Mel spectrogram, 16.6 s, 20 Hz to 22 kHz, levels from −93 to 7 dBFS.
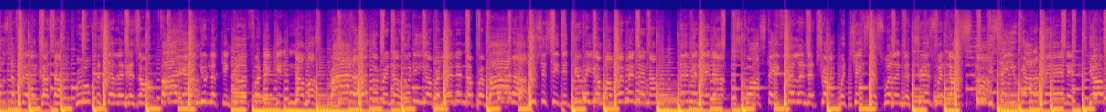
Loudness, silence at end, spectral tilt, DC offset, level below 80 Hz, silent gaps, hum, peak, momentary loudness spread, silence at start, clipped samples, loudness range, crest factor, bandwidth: -13 LUFS; 0 s; -5 dB/octave; under 0.1%; -14 dBFS; none; none; 0 dBFS; 7 LU; 0 s; 0.3%; 1 LU; 10 dB; 16.5 kHz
